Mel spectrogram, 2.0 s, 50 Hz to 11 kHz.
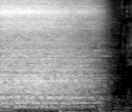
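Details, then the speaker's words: Handheld open compressed-air nozzle used all day in a factory to sweep product toward recycling: harsh, steady high hiss of air blasting, then stopping; loud open-nozzle noise, which an air-entraining nozzle would cut by about 15 dB while using less air. "they have two blokes whose sole job is to use air Nancy's of walk backs and forwards down the factory all day and these things are noisy so"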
